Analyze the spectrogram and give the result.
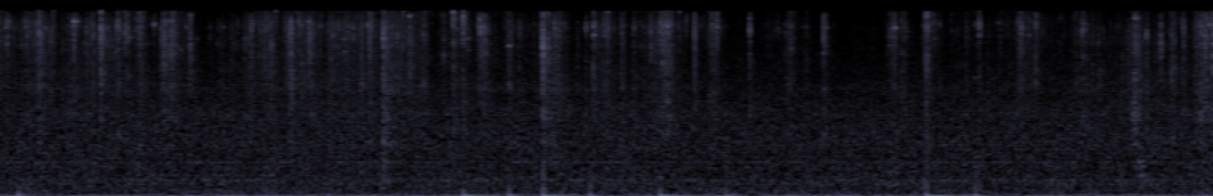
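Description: Fingertips rake and push a small pile of loose, painted metal brad paper fasteners with decorative heads across a bamboo mat. The pieces clink together in a steady, quiet stream of bright, high ticks and short jingles over a soft scraping hiss.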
